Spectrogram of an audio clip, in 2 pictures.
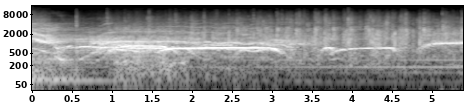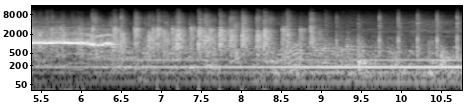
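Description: A live metal band's song cuts off and the club audience cheers with high shouts and whistles, then claps for the last few seconds. A low steady hum runs underneath.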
